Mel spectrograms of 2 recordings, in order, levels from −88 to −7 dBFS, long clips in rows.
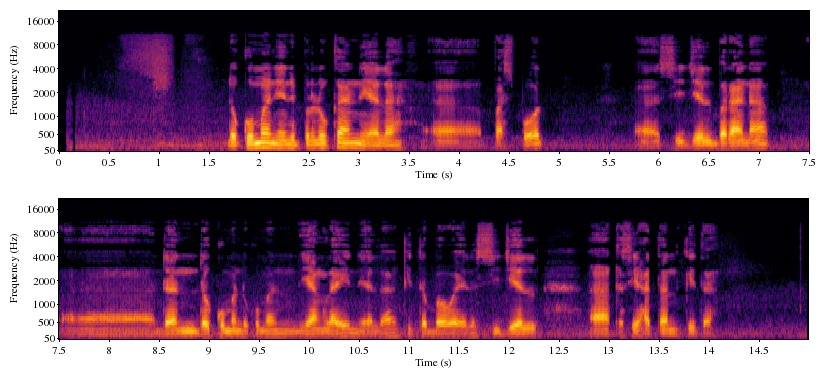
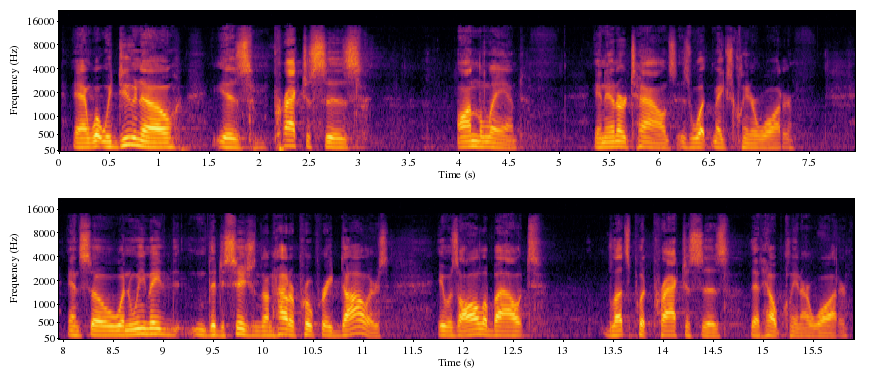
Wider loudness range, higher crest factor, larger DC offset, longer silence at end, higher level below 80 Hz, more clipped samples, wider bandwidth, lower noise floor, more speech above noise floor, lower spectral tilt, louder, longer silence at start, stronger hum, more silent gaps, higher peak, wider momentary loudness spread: about the same, 5 LU vs 5 LU; about the same, 22 dB vs 20 dB; neither; first, 0.95 s vs 0.1 s; second, -58 dBFS vs -52 dBFS; neither; second, 11.5 kHz vs 14.5 kHz; about the same, -55 dBFS vs -53 dBFS; about the same, 32 dB vs 34 dB; first, -6 dB/octave vs -4.5 dB/octave; second, -24 LUFS vs -20 LUFS; first, 0.8 s vs 0.15 s; neither; neither; second, -4 dBFS vs 0 dBFS; first, 16 LU vs 13 LU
